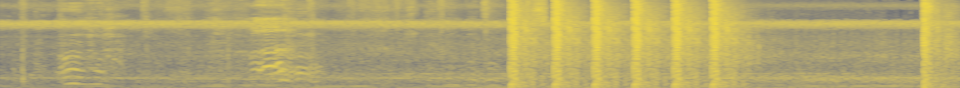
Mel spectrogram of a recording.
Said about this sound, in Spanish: Ocho disparos interrumpieron el silencio de la noche.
